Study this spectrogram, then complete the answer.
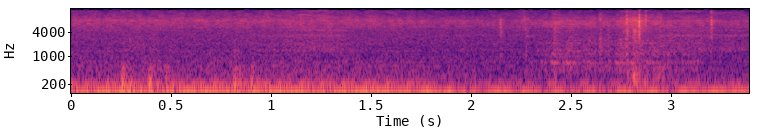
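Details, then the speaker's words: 2000 Jeep Grand Cherokee Laredo with a misfire code on cylinder 2, hard to start: low, uneven idle in gear that jumps and stumbles from a dead cylinder. The fix is shown at the number-two injector, previously repaired once. "let's short a number to misfire code on number 2 cylinder put it in gear here show you how to do it jumping you can hear it it's just jumping"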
